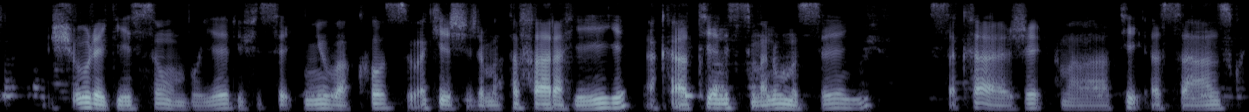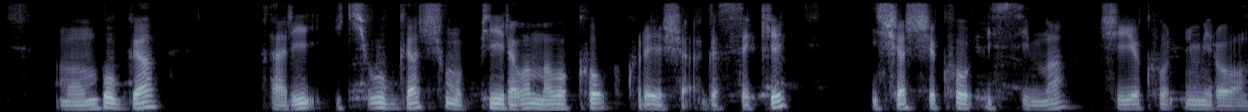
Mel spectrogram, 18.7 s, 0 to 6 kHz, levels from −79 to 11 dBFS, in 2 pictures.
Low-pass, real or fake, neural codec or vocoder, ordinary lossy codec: 5.4 kHz; real; none; AAC, 48 kbps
